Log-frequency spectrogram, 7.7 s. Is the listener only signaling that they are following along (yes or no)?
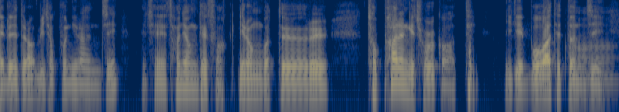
yes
